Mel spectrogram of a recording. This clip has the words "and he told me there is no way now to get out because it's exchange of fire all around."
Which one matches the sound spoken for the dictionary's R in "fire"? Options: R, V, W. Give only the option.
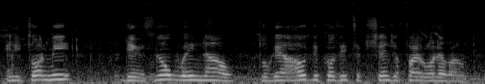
W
